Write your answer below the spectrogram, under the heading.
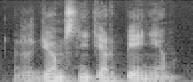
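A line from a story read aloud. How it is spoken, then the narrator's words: Gloomy reply, mouse. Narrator (Russian): мрачно отозвался мышь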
